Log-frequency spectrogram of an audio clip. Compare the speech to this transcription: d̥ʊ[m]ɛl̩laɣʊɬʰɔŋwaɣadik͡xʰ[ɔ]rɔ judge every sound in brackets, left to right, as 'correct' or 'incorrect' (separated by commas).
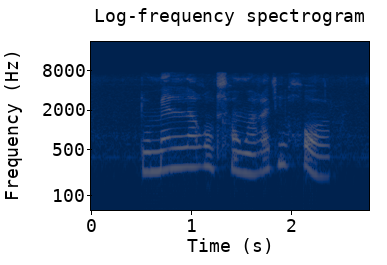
correct, incorrect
